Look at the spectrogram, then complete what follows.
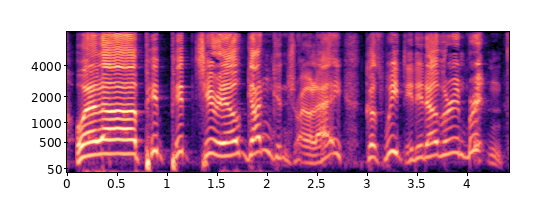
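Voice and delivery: high, loud hammed-up British accent; mock British accent, pip pip cheerio. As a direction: play a pompous Brit lecturing Americans. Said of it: "You can't come over here and go".

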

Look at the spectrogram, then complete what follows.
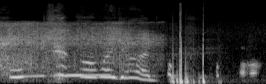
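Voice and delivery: high, wheezing laugh into drawn-out words; real laughing fit, stretched out high; cracking up. Real, not acted. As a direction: laugh helplessly through a long, high-pitched exclamation. Cracking up over trailer mention.

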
